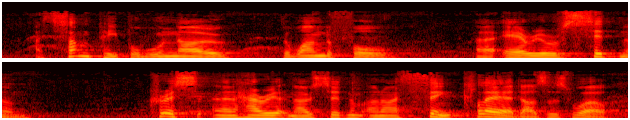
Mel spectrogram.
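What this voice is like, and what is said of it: Southeast London English accent. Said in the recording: “As you can tell, I am not from Derbyshire by my accent. I was brought up in southeast London.”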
